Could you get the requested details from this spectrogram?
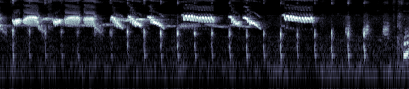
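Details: Hwamei, a bird from China known locally as wambi, singing a rich, varied song of loud, slurred whistled phrases, rapid repeated notes and clear, sustained high whistles.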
